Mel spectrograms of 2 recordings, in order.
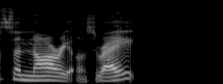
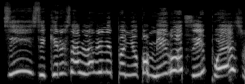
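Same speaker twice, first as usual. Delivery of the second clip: much higher, fast and eager; excited native speaker; 14 semitones higher, 5 dB louder, faster than usual. Pretend. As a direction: gush with excitement at a beginner. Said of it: "Then we're like".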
